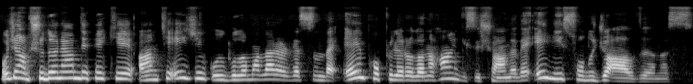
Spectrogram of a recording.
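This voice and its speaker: A woman with a fairly high pitch talks at a fairly quick pace with hardly any pauses and very wide pitch swings. Her loudness stays very even, and the sound is dry and close with no echo. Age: 40s. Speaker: podcast host. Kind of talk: interview.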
